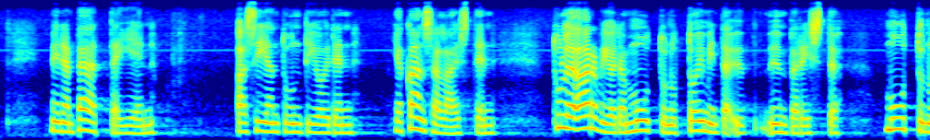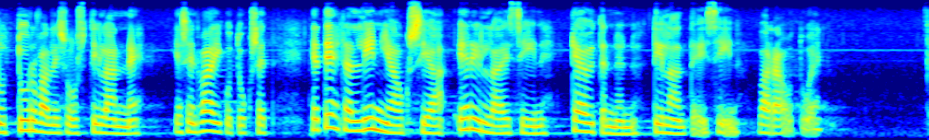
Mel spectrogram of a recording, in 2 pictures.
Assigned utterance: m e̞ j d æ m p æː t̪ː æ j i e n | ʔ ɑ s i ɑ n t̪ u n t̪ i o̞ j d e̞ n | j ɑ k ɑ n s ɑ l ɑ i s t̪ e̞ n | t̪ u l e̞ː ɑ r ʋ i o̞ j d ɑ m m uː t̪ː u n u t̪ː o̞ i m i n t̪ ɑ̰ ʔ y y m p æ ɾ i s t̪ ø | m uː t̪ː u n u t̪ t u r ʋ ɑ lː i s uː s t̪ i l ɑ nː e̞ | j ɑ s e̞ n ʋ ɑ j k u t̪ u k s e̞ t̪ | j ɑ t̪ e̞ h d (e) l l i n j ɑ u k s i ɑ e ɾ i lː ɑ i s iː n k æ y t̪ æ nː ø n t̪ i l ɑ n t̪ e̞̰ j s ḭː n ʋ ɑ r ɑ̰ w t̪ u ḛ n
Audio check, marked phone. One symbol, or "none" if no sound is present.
æ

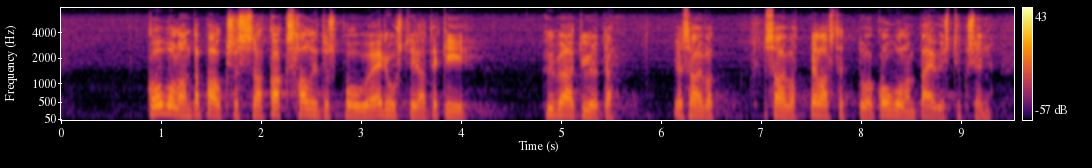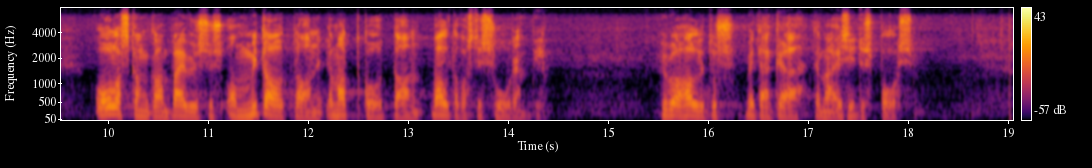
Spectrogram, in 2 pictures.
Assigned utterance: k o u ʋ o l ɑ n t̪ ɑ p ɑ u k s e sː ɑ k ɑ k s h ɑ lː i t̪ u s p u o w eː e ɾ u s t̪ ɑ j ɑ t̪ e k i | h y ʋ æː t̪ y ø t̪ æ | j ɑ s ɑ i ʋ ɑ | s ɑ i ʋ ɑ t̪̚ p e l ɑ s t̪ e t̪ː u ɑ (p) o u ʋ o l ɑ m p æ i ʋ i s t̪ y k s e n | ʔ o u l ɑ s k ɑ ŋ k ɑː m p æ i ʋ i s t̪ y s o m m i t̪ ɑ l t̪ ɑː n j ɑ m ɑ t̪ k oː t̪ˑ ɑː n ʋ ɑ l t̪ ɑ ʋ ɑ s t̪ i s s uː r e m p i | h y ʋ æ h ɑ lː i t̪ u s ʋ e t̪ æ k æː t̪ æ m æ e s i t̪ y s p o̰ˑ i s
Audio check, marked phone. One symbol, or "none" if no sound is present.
k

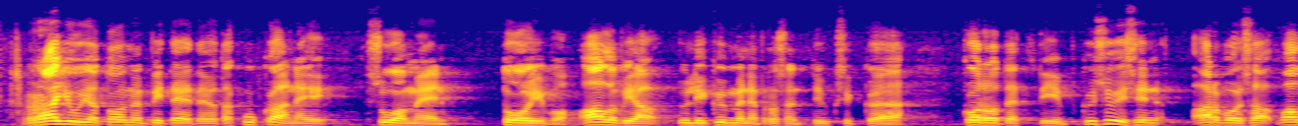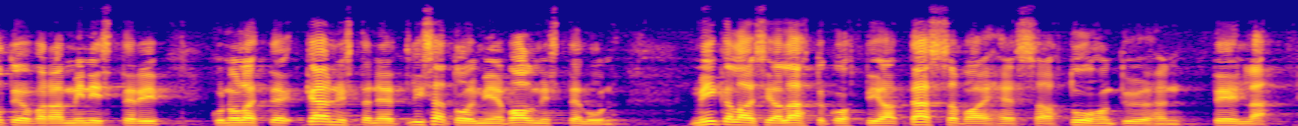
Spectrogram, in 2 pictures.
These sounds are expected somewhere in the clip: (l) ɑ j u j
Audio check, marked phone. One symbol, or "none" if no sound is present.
r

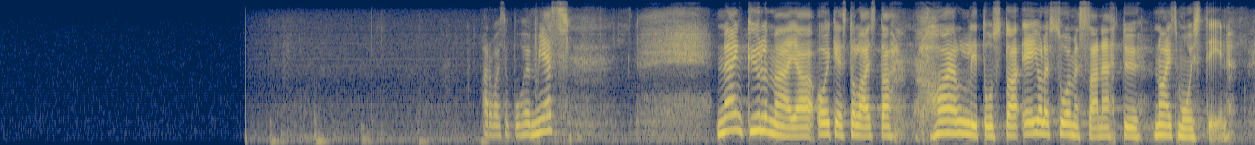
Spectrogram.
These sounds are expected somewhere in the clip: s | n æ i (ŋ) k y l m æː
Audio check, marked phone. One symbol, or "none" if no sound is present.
ŋ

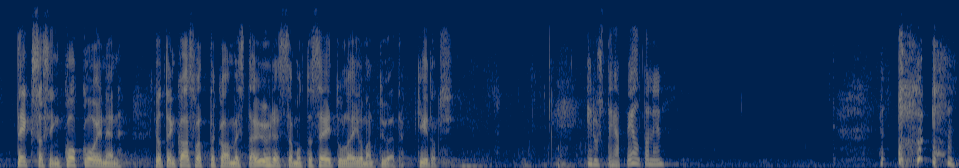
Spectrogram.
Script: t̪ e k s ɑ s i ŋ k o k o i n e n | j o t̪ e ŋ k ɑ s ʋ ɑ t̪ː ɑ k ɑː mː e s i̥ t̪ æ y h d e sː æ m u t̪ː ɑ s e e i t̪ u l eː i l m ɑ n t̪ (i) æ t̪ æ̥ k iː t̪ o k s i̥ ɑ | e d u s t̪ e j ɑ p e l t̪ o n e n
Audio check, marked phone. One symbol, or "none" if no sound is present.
y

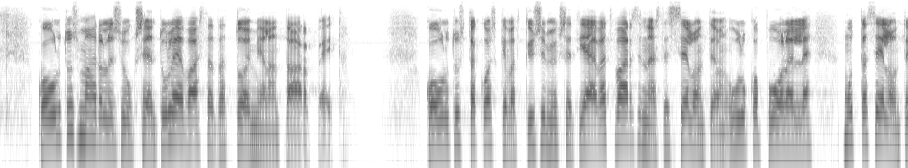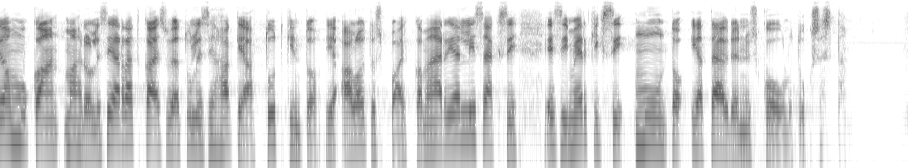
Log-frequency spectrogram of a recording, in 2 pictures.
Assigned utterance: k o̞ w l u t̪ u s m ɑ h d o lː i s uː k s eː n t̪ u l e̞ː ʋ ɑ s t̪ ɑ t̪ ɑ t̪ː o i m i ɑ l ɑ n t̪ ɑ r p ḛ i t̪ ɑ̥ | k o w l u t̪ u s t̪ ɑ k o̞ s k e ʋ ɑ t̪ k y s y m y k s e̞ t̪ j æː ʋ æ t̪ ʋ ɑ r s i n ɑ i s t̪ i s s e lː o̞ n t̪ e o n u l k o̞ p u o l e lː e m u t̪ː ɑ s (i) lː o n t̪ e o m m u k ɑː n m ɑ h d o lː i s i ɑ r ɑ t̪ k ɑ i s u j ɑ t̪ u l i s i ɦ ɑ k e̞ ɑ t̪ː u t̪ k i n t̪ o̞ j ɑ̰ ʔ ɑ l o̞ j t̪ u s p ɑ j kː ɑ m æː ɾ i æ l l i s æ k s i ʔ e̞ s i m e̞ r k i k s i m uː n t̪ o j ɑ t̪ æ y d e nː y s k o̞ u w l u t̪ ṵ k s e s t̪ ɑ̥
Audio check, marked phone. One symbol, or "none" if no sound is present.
e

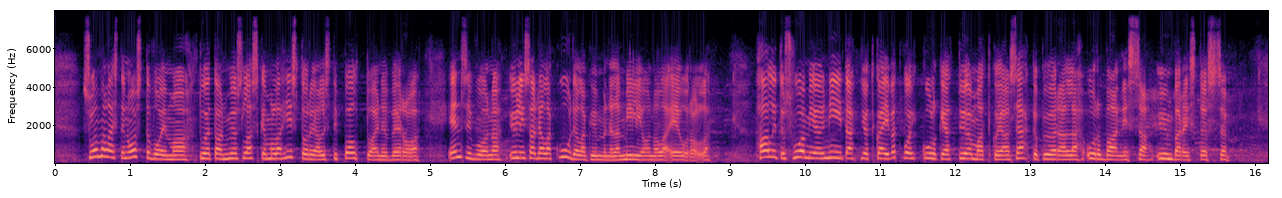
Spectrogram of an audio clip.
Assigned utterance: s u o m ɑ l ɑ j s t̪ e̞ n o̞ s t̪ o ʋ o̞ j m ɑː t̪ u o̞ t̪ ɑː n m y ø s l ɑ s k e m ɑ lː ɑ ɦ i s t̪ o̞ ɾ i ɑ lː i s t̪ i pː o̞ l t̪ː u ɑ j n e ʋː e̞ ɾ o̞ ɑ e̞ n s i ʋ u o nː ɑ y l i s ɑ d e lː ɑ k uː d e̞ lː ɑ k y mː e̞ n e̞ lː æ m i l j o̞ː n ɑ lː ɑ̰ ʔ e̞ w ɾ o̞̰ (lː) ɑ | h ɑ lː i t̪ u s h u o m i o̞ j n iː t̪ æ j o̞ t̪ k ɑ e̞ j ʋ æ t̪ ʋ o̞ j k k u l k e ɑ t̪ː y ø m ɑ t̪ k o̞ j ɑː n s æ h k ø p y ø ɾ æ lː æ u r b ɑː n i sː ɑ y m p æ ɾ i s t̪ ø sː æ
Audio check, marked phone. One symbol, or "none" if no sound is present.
lː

